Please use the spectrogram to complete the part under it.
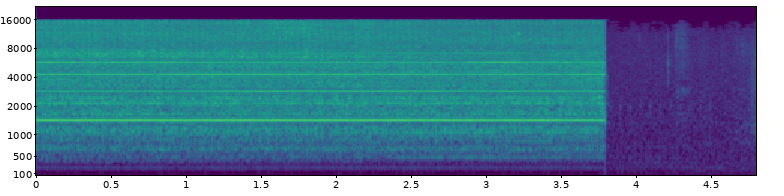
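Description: A band saw hums steadily and then stops.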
